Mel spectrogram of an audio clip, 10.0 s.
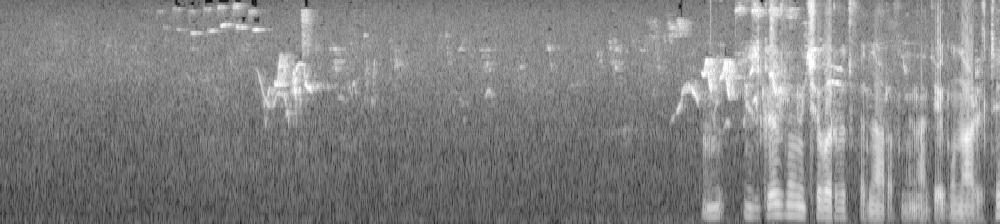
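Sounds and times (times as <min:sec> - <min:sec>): faint background noise: 0:00.0 - 0:10.0
songbird singing: 0:00.0 - 0:10.0.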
